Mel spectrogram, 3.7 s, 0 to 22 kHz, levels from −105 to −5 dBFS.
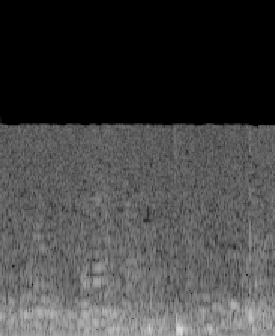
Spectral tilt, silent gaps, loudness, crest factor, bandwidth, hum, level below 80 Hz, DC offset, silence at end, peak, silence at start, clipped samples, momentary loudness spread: -6.5 dB/octave; none; -37 LUFS; 18 dB; 5 kHz; none; -40 dBFS; 0.4%; 0 s; -16 dBFS; 0 s; under 0.1%; 9 LU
